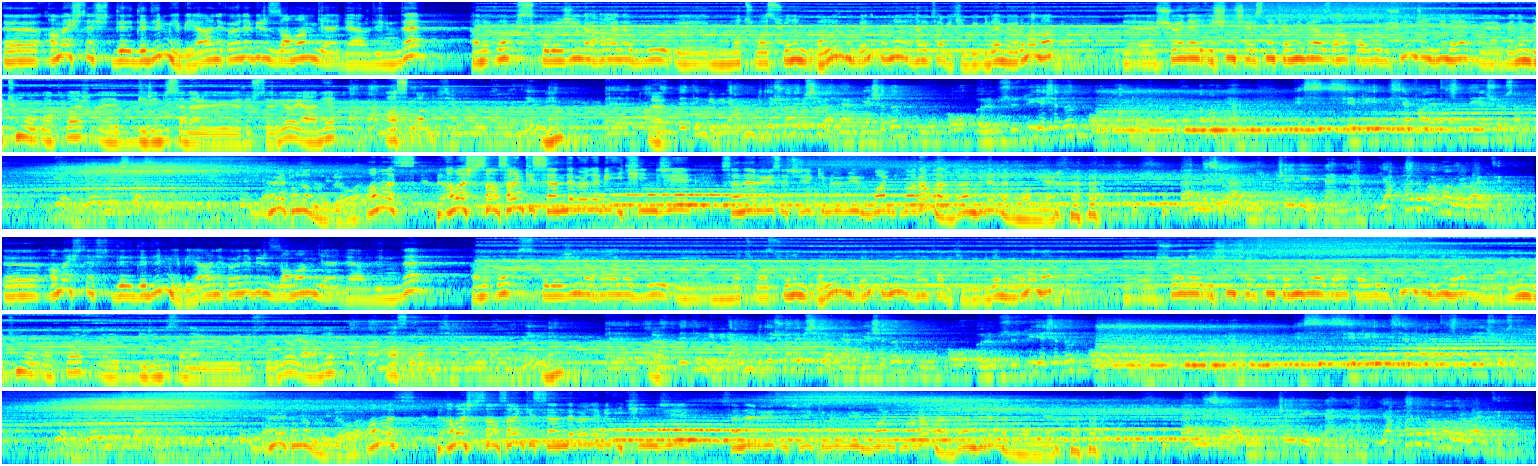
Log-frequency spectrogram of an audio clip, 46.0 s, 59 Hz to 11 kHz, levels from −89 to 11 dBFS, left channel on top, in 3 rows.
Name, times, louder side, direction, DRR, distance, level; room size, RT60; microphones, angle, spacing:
voice 1, 0.0-4.3 4.7-10.6 11.2-18.8 19.2-19.7 20.7-21.1 21.8-22.0 33.2-34.7 35.0-41.7 42.3-42.4, left 3 dB, 55° left, 0.6 m, -20 dB
sound 1, 4.7-23.6, equal, 5° right, 2.9 m, -30 dB
voice 2, 18.8-20.9 21.4-30.6 31.1-33.6 33.9-34.3 38.9-39.0 41.6-41.7 42.1-45.7, equal, 15° left, 3.1 m, -29 dB
sound 2, 26.3-43.6, right 1 dB, 50° right, 3.0 m, -22 dB
28.0 x 23.0 x 6.8 m
head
